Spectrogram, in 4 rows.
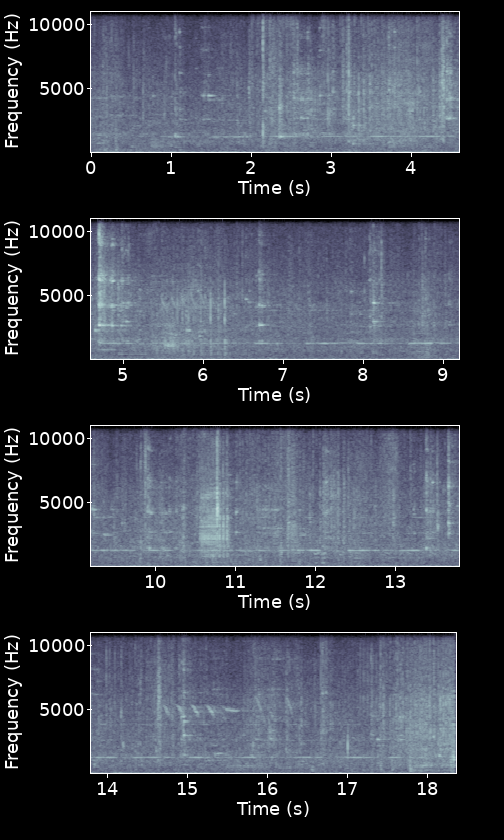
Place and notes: Funchal, Marina - boats resting
(bianaural) marina is packed with boats and yachts. the steel wires pat on the masts and the boats squeak and creack when they rub against the jetties. some activity in the restaurant in the marina. in the background very distinct sound of Funchal, roaring engines of old Volvo buses.
Funchal, Portugal, 9 May 2015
